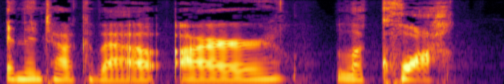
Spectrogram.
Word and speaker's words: LaCroix: A girl at Pure Bar, she said LaCroix, and I was like, I say LaCroix. She's like, yeah, that's how you say it.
